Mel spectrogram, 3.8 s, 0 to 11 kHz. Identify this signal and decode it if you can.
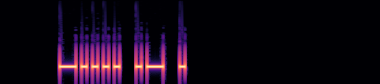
Morse code, heard as a keyed tone, about 22 wpm, 700 Hz. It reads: 6AE
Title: All Cut Numbers - 3-Digit 22wpm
